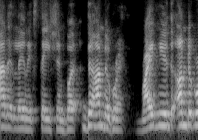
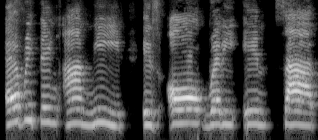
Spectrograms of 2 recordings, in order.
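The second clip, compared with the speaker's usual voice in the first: slow, louder, leaning on already; affirmation said loud and slow; 2 semitones higher, 7 dB louder, slower than usual. Shown as a demonstration. Host leading viewers in an affirmation, said loud and slow. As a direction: declare it to yourself, building. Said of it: "and say it loud".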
